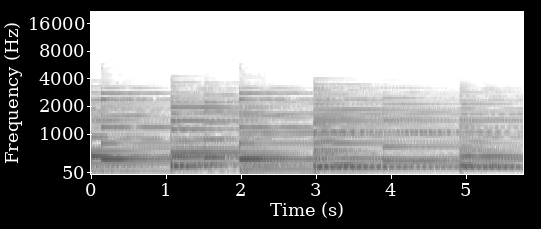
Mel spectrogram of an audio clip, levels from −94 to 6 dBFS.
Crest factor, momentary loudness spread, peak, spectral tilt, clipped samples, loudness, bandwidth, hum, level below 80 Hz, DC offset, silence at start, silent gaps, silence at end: 14 dB; 10 LU; -26 dBFS; -6 dB/octave; under 0.1%; -41 LUFS; 5.6 kHz; none; -68 dBFS; under 0.1%; 0 s; none; 0 s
